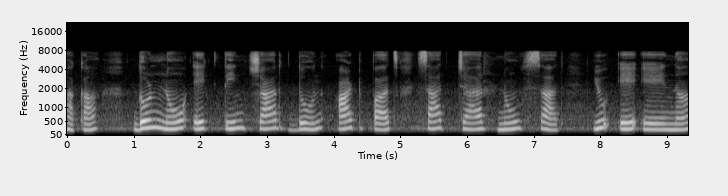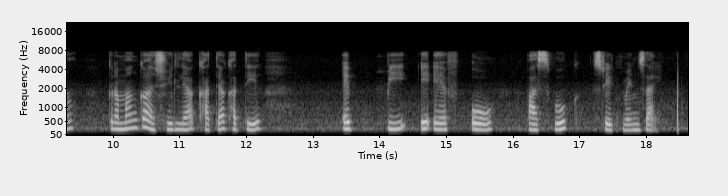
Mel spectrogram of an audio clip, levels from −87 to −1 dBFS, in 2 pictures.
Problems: background sounds at intervals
